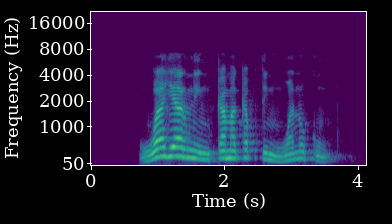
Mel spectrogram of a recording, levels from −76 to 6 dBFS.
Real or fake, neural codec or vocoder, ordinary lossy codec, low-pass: fake; codec, 16 kHz, 2 kbps, FunCodec, trained on Chinese and English, 25 frames a second; Opus, 24 kbps; 7.2 kHz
